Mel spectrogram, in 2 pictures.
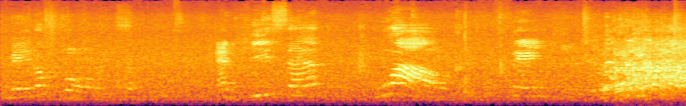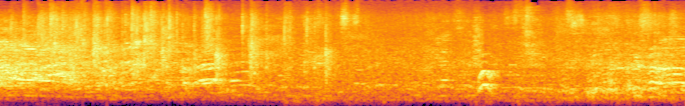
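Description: A young woman sings into a microphone over loudspeakers in a large hall.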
